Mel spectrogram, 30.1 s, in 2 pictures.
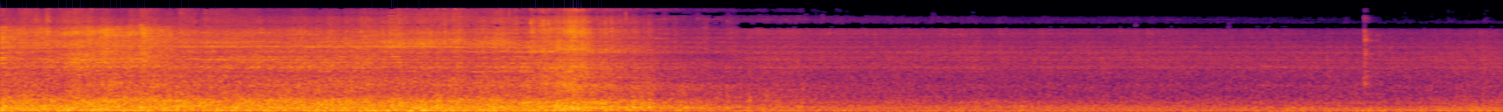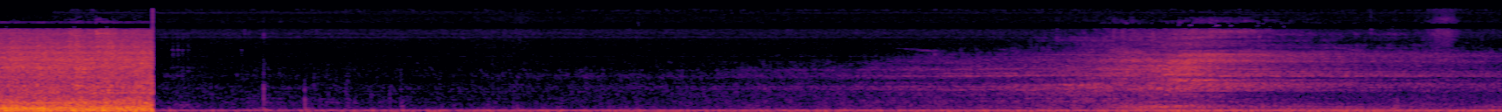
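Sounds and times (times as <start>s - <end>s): freight train wheels rumbling: 0.0s - 16.6s.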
